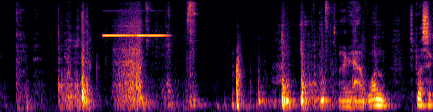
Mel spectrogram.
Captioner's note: machine beeps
